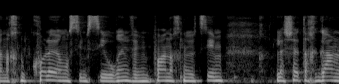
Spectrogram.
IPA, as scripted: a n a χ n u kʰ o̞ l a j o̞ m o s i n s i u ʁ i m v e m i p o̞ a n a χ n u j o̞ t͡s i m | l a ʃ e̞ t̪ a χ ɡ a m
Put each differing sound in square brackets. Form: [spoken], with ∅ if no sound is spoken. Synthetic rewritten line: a n a χ n u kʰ o̞ l a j o̞ m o s i [m] s i u ʁ i m v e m i p o̞ a n a χ n u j o̞ t͡s i m | l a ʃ e̞ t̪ a χ ɡ a m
